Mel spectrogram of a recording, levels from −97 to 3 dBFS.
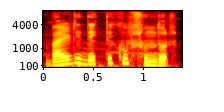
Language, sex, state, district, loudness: Bengali, male, West Bengal, Cooch Behar, -19 LUFS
